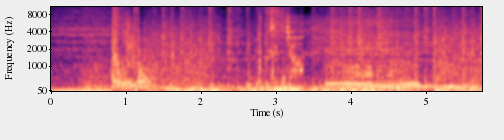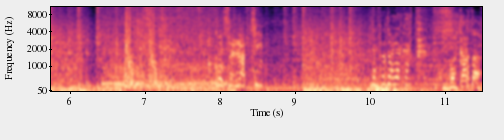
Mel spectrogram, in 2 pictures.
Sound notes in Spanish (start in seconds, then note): 3.9 ruido del vehículo; 6.1 ruido de la motocicleta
